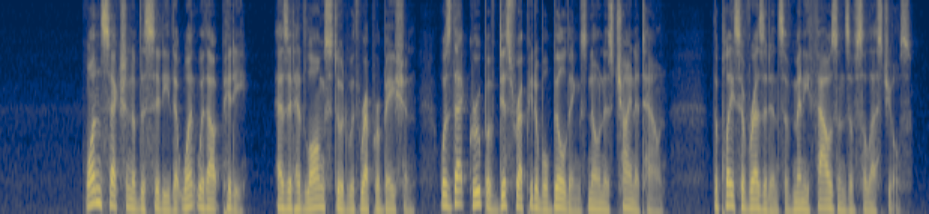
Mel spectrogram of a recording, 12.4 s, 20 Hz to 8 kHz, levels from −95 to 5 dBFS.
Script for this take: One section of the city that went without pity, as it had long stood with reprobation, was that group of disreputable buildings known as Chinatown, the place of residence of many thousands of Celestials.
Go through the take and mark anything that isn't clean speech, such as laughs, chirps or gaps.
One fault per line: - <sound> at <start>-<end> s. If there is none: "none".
none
